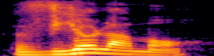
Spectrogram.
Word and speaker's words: violemment: And it does give us this adverb violemment. Okay, so same concept, you pronounce it like if there was a.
